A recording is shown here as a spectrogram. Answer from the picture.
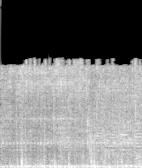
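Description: Electric Crazy Cart drift kart running and sliding sideways across the floor in a drift: a steady drone with a few faint clicks.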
